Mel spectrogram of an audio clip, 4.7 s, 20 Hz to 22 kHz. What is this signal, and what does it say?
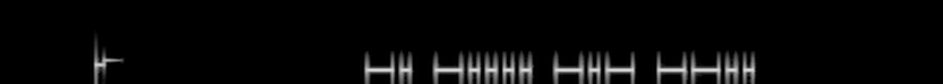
Morse code, heard as a keyed tone, about 28 wpm, 700 Hz. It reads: N6KZ
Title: NA SOTA Chaser Callsigns 28wpm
